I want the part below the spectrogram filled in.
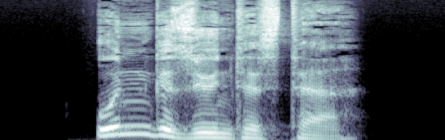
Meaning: inflection of ungesühnt: 1. strong/mixed nominative masculine singular superlative degree 2. strong genitive/dative feminine singular superlative degree 3. strong genitive plural superlative degree
- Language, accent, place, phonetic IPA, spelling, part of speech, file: German, Germany, Berlin, [ˈʊnɡəˌzyːntəstɐ], ungesühntester, adjective, De-ungesühntester.ogg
